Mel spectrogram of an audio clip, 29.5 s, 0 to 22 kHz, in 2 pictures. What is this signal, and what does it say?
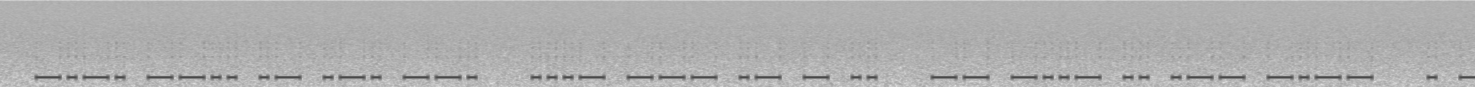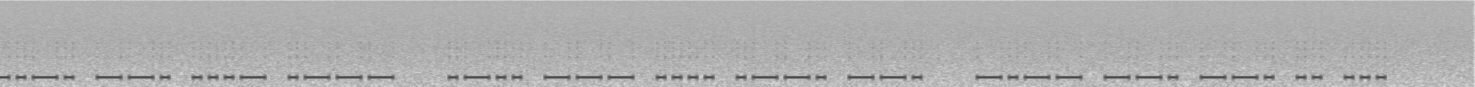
Morse code, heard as a keyed tone, machine-sent, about 15 wpm, 350 Hz. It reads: CZARG VOATI MXIWY ECGVJ LOHPG YGGIS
